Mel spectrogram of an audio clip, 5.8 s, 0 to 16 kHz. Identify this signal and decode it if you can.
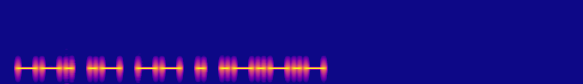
Morse code, heard as a keyed tone, about 20 wpm, 700 Hz. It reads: GAME.
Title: Sentences with 6-Word Phrases - 20wpm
